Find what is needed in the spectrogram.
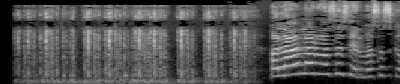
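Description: Rapid typewriter clacking, a dense run of keystrokes that stops abruptly about two and a half seconds in, followed by a woman's voice starting to speak.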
